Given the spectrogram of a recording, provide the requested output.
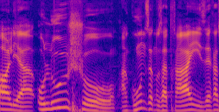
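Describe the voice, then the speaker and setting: A man's medium-pitched voice with a dark, mellow tone and lively intonation. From France (Champagne). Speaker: luxury travel business owner. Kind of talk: panel talk. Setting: stage with audience. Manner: hesitant with fillers.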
